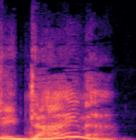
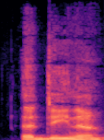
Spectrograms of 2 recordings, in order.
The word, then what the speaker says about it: Edina: pronounce Edina? Adina. Adina. They did say Edina.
